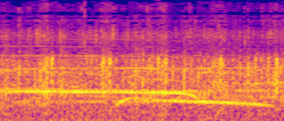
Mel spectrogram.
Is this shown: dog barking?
no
